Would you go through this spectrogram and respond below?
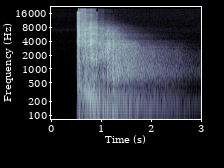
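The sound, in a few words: gunshots from a BCA bolt action rifle upper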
